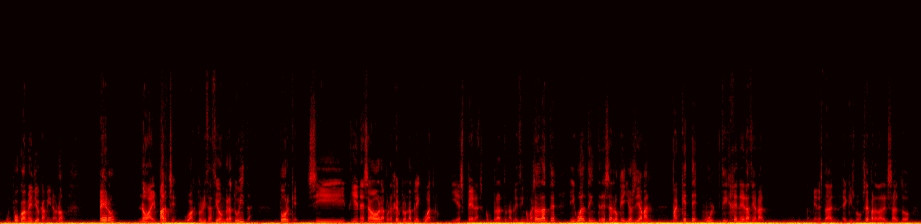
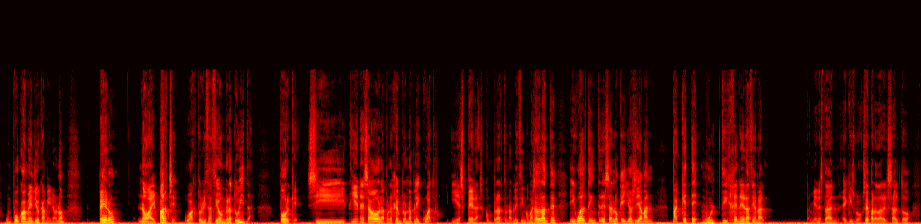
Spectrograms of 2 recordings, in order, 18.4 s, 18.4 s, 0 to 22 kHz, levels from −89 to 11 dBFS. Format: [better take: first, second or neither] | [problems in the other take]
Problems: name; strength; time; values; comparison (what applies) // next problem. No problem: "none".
second | low rumble; loud; throughout; 2 dB below the speech; faint in the second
